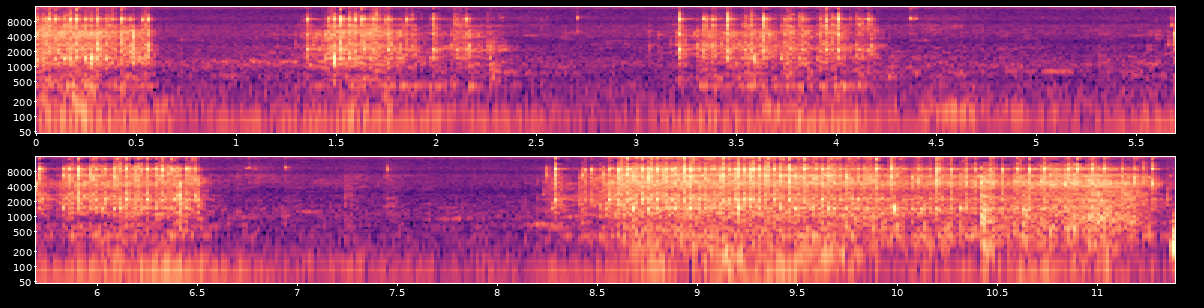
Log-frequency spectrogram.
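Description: A sewing machine stitches cloth for invisible neck piping in several bursts of rapid, whirring needle clatter, with short pauses between runs and a longer final run, heard close and fairly quiet.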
